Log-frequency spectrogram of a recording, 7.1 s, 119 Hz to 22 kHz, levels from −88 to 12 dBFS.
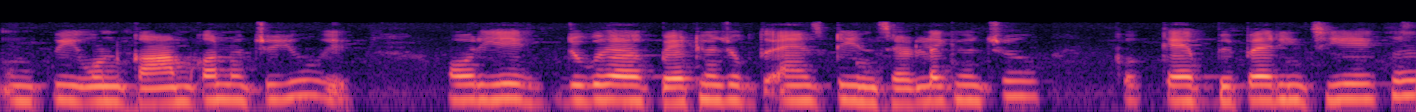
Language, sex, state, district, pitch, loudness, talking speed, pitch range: Garhwali, female, Uttarakhand, Tehri Garhwal, 210 Hz, -17 LUFS, 205 wpm, 200-220 Hz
